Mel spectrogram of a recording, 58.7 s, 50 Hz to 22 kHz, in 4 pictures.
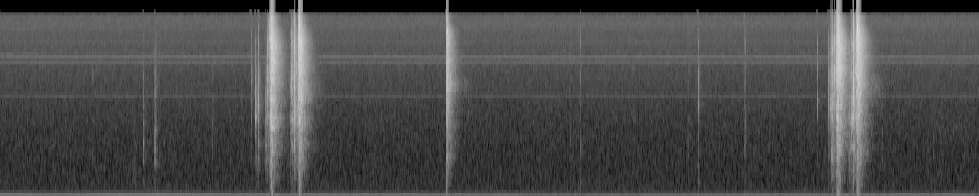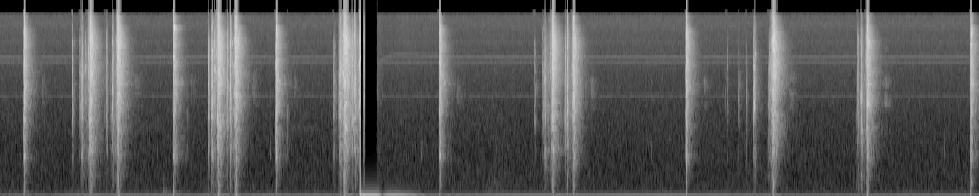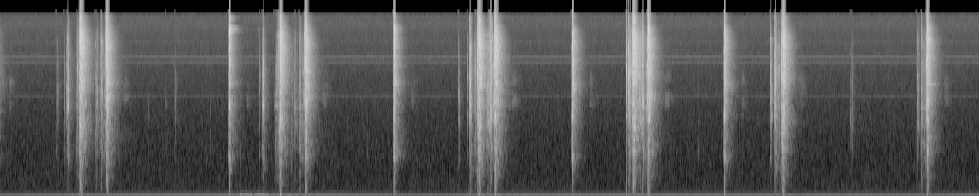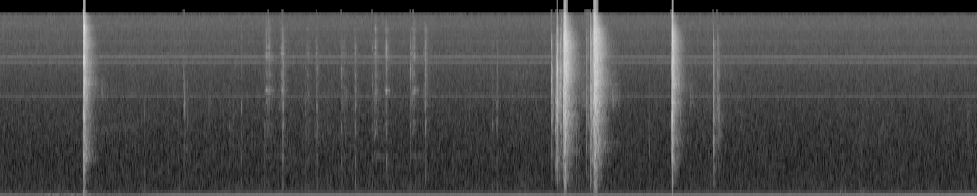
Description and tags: Mossberg 500 Shotgun handling
A Mossberg 500 shotgun being handled. I used a small desktop mic (not sure of the brand name, but it was pretty cheap), recording directly into my computer. Recorded in a small room. Cocking, dry-firing, etc. included on the recording. To load it, I used hulls (shells that had already been fired), that had had the ends cut off (to fit in the gun).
